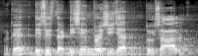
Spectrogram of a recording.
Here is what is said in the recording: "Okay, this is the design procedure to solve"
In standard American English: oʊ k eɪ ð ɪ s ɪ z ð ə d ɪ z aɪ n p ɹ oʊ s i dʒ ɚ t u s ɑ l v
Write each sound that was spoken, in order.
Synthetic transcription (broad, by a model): oʊ k eɪ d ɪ s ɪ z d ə d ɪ s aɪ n p ɹ oʊ s i dʒ ɚ t u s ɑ l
